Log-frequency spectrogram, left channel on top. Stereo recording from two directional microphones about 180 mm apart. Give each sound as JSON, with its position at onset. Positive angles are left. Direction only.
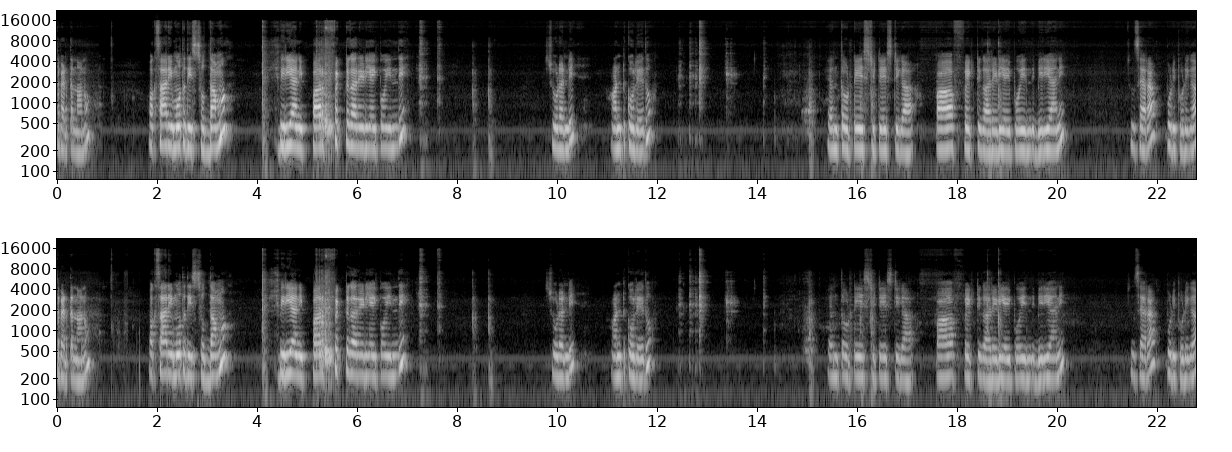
{"t": 0.0, "sound": "speech", "side_deg": 0}
{"t": 1.8, "sound": "speech", "side_deg": 25}
{"t": 4.4, "sound": "speech", "side_deg": 20}
{"t": 9.8, "sound": "speech", "side_deg": 25}
{"t": 15.4, "sound": "speech", "side_deg": 40}
{"t": 21.4, "sound": "speech", "side_deg": 20}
